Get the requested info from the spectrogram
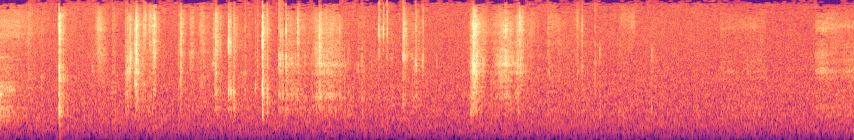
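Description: Paper rustling and small clicks and taps as a sheet of patterned paper and a glue bottle are handled on a work table, stopping about five seconds in.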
